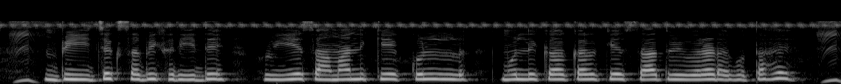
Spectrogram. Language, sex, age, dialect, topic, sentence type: Hindi, female, 60-100, Awadhi Bundeli, banking, statement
